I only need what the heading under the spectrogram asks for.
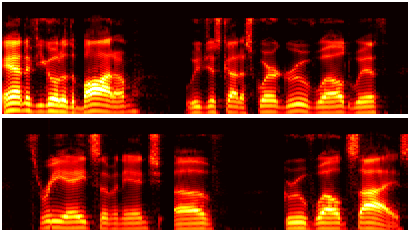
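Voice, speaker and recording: At a very slow pace, a man talks with fairly even intonation. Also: medium pitch for a man. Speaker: welding instructor. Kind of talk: tutorial. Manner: halting, filler words.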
